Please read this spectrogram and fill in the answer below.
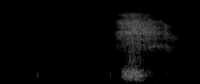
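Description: A man's audible breath in through the mouth, about a second in and lasting around half a second, just before he starts speaking again; otherwise the line is silent.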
